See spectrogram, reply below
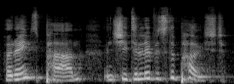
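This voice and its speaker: Woman voicing stubborn man, flat delivery, level tone. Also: a little high, moderate pace, lightly acted. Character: stubborn plain-spoken man Roy.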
